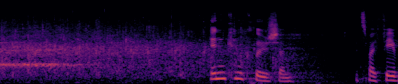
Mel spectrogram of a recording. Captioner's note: applause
